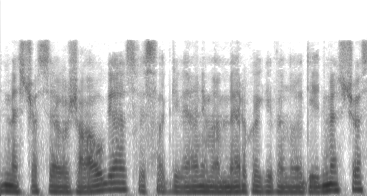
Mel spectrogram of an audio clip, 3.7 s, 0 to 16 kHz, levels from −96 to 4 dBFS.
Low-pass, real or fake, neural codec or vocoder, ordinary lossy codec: 7.2 kHz; fake; codec, 16 kHz, 4 kbps, FreqCodec, smaller model; MP3, 48 kbps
